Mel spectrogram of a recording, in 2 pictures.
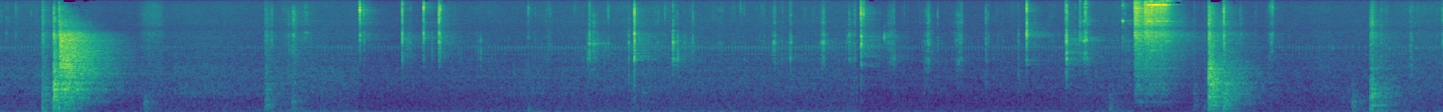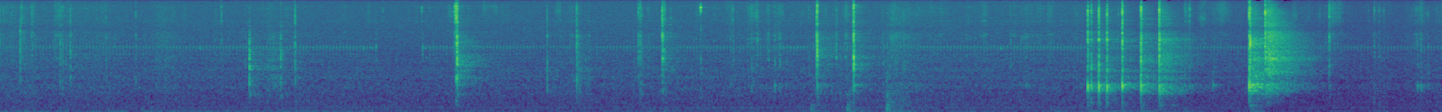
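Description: Scattered clicks, taps and rustles of hands working small parts on a tabletop: a plastic USB plug housing, pliers and a flat cable being handled and set down. A few louder scraping rustles stand out just after the start, midway, and twice near the end.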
